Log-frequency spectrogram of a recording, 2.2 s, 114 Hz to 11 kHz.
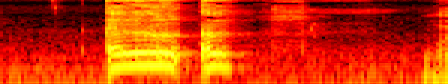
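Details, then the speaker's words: Two loud, harsh coughs from a sick child woken at 3 a.m., the first long and voiced, the second short, in a quiet room; the child is hoarse and breathing loudly, a severe cough. "的乖，你这什么声音啊？这个咳嗽，这太吓人了吧！"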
